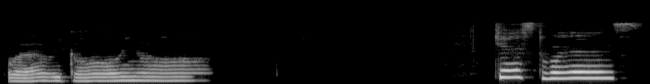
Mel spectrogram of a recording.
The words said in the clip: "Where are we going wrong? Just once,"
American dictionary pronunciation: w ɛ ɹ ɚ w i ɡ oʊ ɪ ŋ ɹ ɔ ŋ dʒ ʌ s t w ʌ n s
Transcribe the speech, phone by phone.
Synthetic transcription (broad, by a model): w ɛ ɹ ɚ w i ɡ oʊ ɪ ŋ ɹ ɔ ŋ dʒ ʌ s t w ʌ n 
